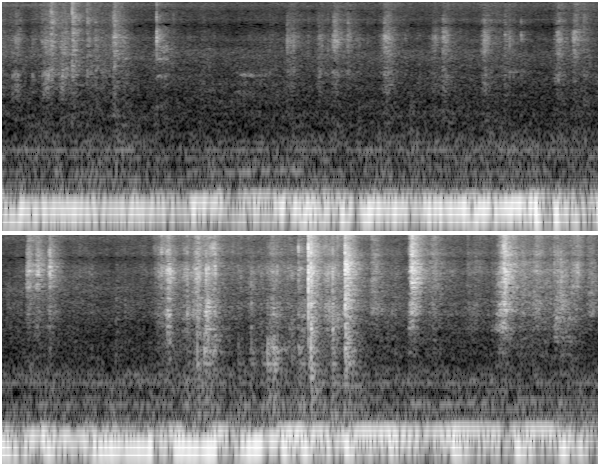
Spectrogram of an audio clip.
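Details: A steady low rumble fills the room, with scattered tapping and patter noises and no animal voice.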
